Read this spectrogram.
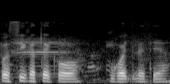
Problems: constant background noise, continuous background conversations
